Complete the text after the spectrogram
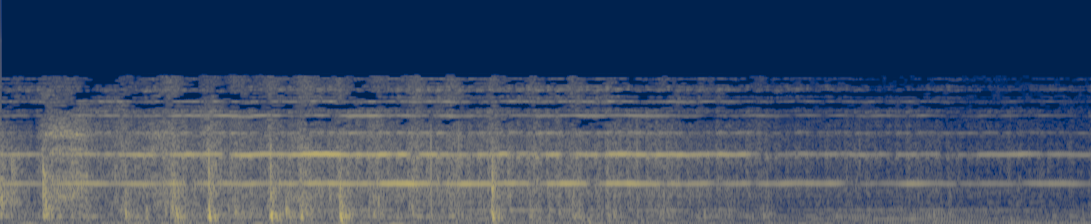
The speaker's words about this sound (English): That's what I wanted to hear. The prison alarm bell. Sweet music. Telling them all we've escaped.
